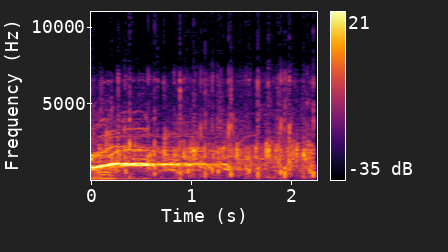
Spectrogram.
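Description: Gymnastics floor-routine music ends and spectators applaud, the clapping building from about half a second in. A long high note rises and holds for about a second over the start of the clapping.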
